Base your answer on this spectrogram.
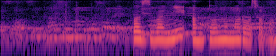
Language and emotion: Russian, neutral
